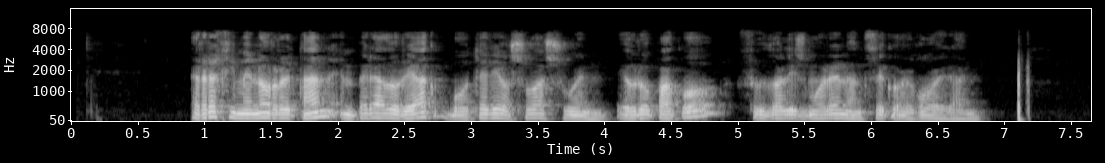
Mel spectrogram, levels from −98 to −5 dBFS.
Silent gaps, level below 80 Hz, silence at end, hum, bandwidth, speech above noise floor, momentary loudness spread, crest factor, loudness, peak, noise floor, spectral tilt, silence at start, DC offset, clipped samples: none; -56 dBFS; 0.55 s; none; 7.4 kHz; 57 dB; 12 LU; 20 dB; -28 LUFS; -8 dBFS; -84 dBFS; -7 dB/octave; 0.9 s; under 0.1%; under 0.1%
